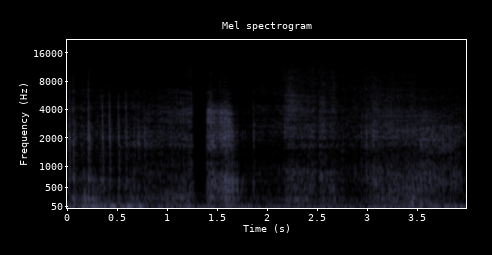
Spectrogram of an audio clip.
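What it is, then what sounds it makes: Bamboo plate. Long acrylic nails tap and scratch the rim of a wide, shallow bamboo serving plate with a ceramic bowl of roasted pumpkin seeds resting on it. Quick, light taps come first, followed by soft, bright scraping strokes. The sound is dry and close, with little ring after each touch.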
